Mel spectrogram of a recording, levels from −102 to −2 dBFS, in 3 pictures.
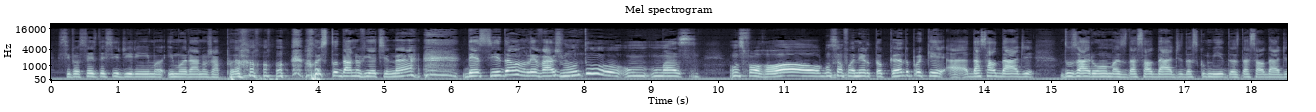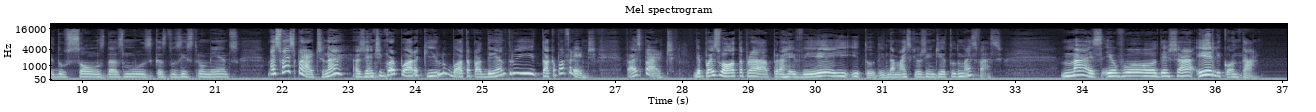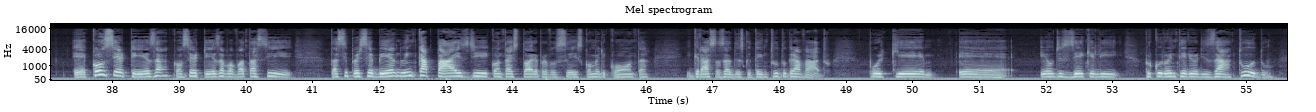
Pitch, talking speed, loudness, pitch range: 180 Hz, 130 wpm, -22 LUFS, 160-205 Hz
